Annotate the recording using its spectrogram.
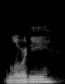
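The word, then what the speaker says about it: Elordi: Uh Jacob Lordi. How do you say his last name? Lordy. Lordy. Lordy.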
